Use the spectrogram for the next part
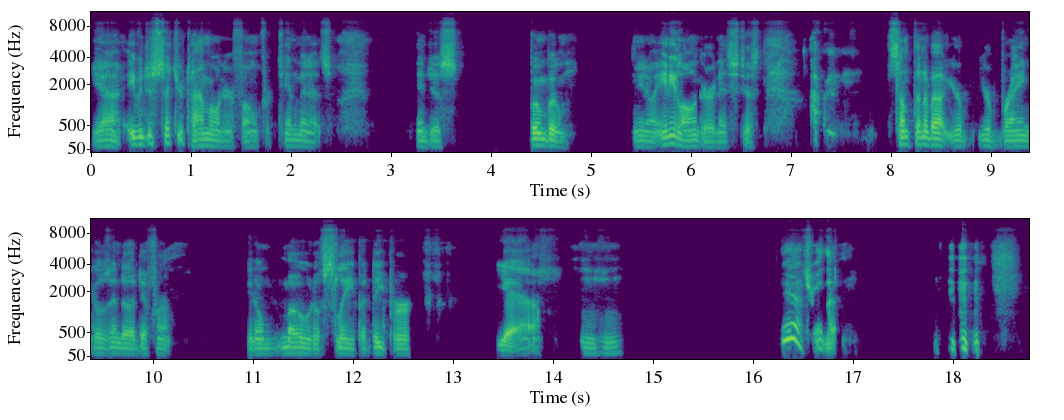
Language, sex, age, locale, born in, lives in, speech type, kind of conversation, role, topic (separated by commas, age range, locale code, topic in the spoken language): English, male, 55-59, en-US, United States, United States, conversation, podcast, guest, What small routines make a big difference in your productivity?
